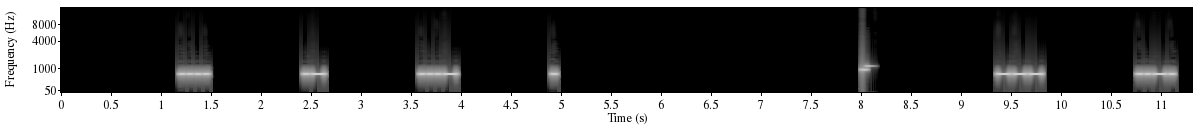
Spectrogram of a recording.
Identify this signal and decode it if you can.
Morse code, heard as a keyed tone, about 30 wpm, spaced as for 8 wpm, 700 Hz. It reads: HAVE OF
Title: 8x Character Spacing - Top 100 Words - 30wpm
